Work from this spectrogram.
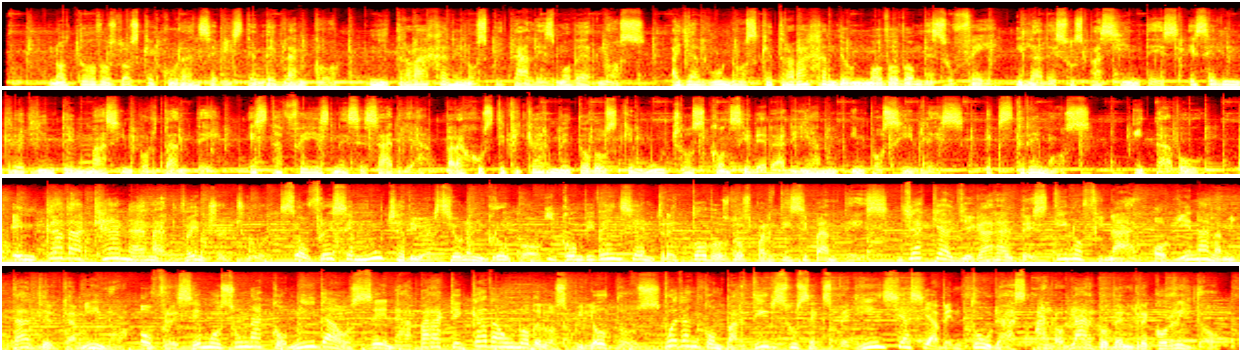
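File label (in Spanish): Narracion, español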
